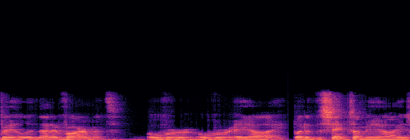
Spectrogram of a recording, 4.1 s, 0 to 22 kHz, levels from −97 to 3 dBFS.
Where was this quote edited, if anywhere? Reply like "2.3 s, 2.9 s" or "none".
2.8 s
